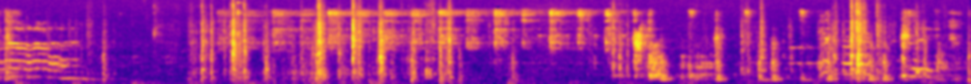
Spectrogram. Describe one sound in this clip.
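Plastic items clatter and knock as they are handled.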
